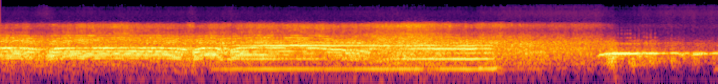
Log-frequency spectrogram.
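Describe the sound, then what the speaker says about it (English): Freight train whistles blowing in long sustained chords, loud and fairly close, with a brief pause and a second shorter blast at the end, no talk over them. "Hear 'em, the whistles of the freight trains?"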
